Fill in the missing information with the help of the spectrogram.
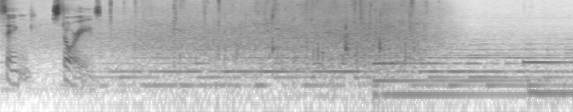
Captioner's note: traffic humming; gentle music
